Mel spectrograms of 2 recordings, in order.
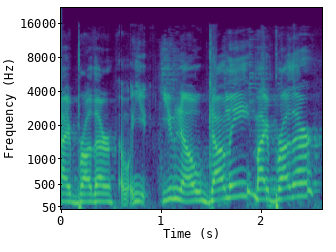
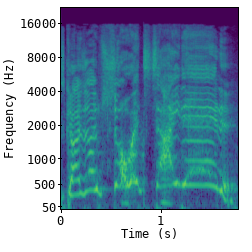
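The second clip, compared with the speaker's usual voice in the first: high, stretched excited squeal; overjoyed, very high-pitched gushing; bursting excitement; slower than usual. Acted. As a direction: squeal it out slowly with glee. New video to watch.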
